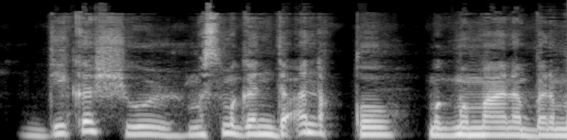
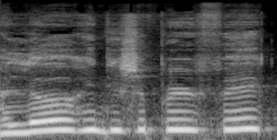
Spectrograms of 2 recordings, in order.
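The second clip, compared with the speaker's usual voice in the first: surprised gasp; 7 semitones higher than usual. Acted. Student surprised at classmate's score.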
